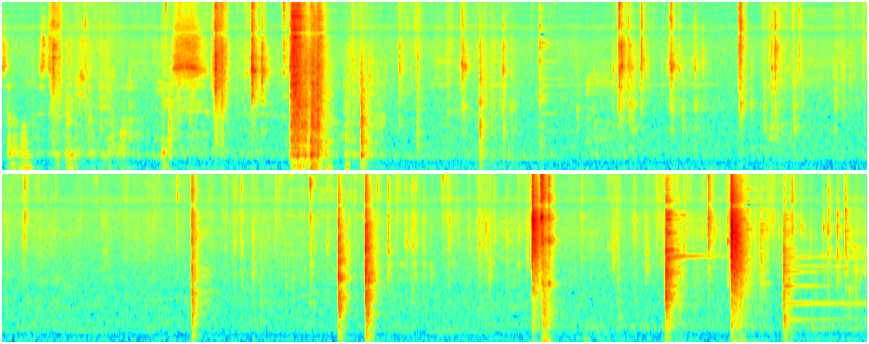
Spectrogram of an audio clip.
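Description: Metal tools clink and clatter on a hard floor.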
